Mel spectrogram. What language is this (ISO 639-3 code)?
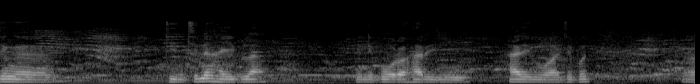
brx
